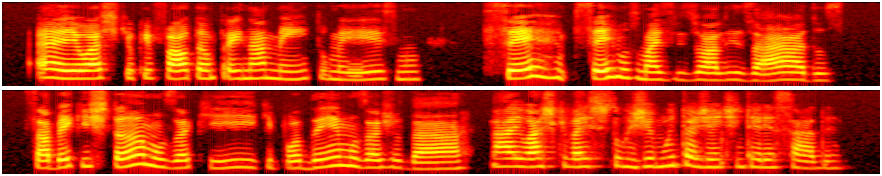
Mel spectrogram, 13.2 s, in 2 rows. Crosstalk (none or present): none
